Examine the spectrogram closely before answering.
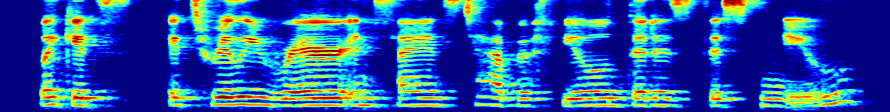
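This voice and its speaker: A woman with an American accent talks at a fairly slow pace. It is an ordinary speaking voice. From United States. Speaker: astronomer, exoplanet researcher. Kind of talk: conference talk Q&A.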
